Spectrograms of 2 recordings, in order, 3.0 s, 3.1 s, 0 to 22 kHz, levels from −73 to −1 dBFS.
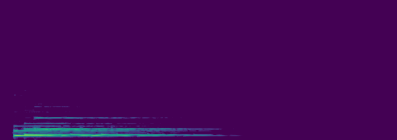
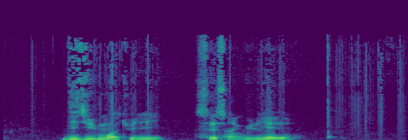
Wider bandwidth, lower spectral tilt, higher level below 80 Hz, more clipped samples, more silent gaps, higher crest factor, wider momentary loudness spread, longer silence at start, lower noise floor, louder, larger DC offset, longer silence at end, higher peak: second, 5.6 kHz vs 17 kHz; second, 0 dB/octave vs -5.5 dB/octave; second, under -90 dBFS vs -54 dBFS; neither; neither; about the same, 16 dB vs 20 dB; second, 18 LU vs 21 LU; second, 0.1 s vs 0.45 s; first, -52 dBFS vs -45 dBFS; about the same, -23 LUFS vs -21 LUFS; neither; first, 1.45 s vs 0.05 s; second, -10 dBFS vs -2 dBFS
